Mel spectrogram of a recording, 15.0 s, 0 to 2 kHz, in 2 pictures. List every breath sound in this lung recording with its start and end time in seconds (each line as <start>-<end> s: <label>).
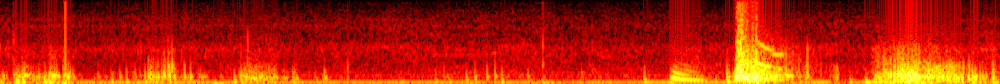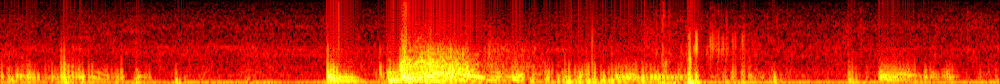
4.96-5.33 s: wheeze
5.00-6.12 s: inhalation
6.35-8.73 s: exhalation
6.35-8.73 s: crackles
9.88-10.36 s: inhalation
10.38-12.82 s: exhalation
10.38-12.82 s: crackles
